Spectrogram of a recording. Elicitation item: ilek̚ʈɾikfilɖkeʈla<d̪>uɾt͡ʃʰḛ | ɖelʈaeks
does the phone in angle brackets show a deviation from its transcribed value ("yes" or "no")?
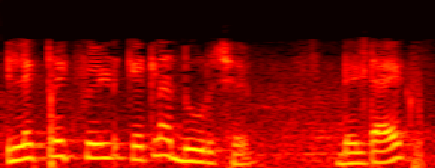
no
